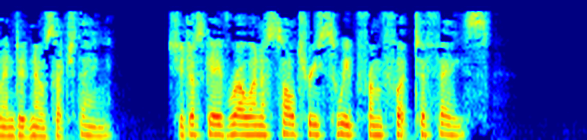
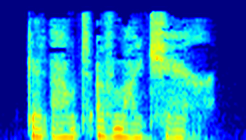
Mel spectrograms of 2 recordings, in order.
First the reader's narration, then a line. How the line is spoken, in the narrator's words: Rolf said too quietly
